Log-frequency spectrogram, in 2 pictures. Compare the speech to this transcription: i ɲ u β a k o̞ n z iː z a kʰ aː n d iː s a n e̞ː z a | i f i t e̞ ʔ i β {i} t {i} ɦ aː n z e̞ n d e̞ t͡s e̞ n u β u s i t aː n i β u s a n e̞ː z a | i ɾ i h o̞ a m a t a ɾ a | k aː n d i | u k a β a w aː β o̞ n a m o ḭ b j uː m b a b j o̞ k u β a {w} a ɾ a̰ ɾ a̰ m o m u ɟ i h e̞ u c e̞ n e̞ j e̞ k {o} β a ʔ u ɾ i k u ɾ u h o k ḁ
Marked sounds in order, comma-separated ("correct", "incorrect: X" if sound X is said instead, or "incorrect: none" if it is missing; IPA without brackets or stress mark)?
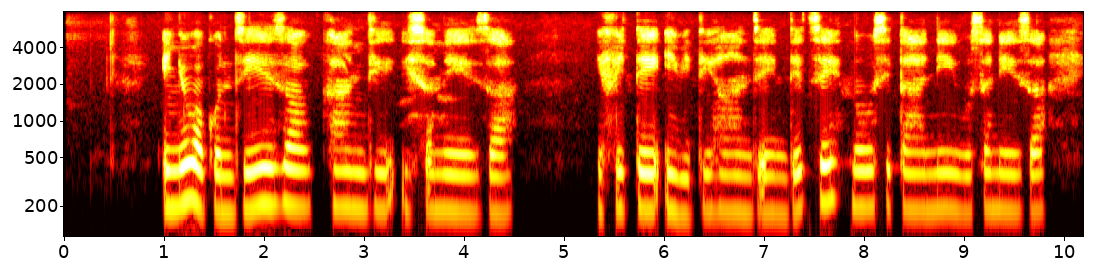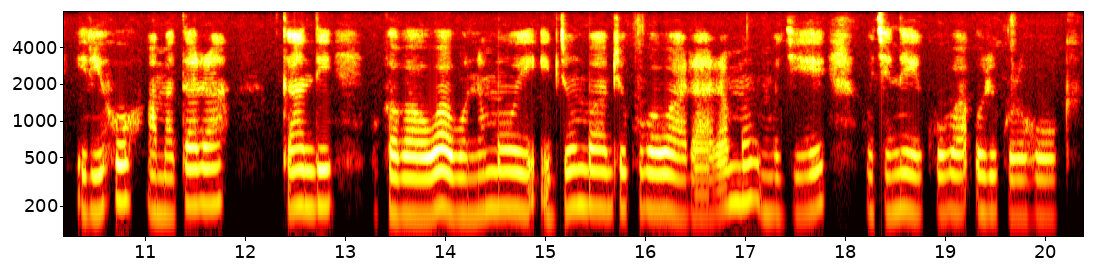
correct, correct, correct, incorrect: u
